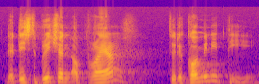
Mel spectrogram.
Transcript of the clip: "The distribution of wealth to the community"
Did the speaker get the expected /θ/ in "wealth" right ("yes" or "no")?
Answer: no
